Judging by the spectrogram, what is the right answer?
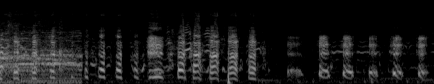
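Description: A person laughing in a quick run of short pulses, about five a second, after a brief moment of speech.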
